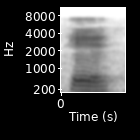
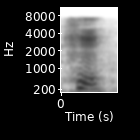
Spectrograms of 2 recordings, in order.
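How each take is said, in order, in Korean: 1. 더 힘을 주지 않고 평범하게 발음됩니다. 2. 더 힘을 주어 발음됩니다. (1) "무난하게 그냥 평범하게 읽는다면" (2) "좀 힘을 줘야 돼"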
